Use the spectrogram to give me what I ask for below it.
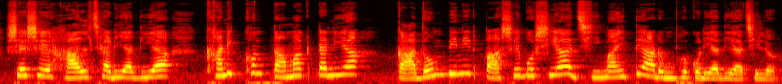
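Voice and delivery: ordinary delivery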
